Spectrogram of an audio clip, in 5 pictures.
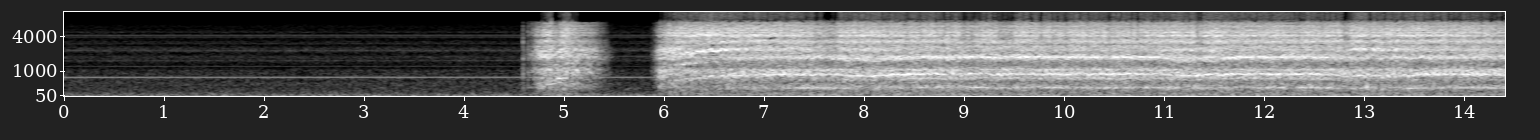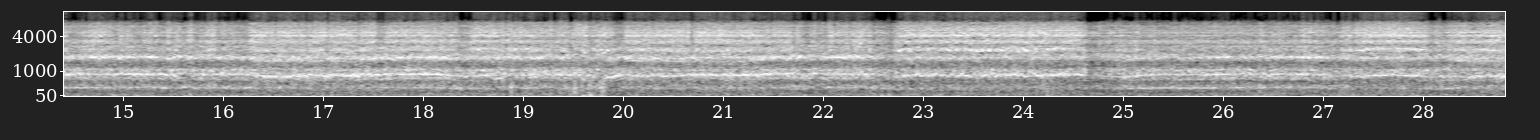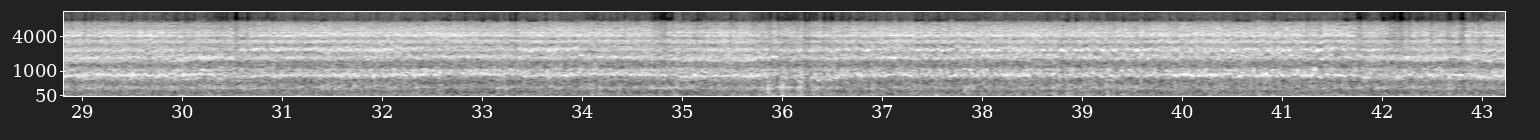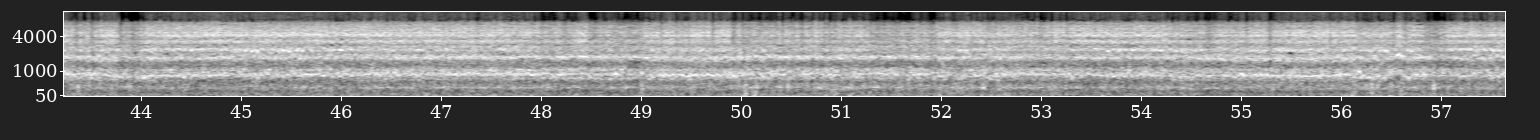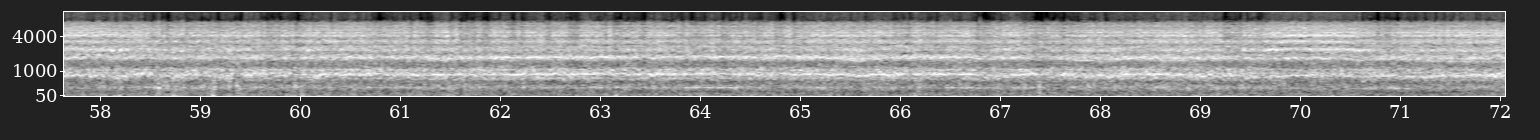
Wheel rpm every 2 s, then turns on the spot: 0, 0, 40, 190, 230, 230, 230, 230, 220, 220, 220, 220, 220, 230, 210, 210, 220, 220, 220, 210, 210, 210, 210, 230, 220, 230, 230, 210, 210, 230, 230, 230, 230, 220, 220, 210.
none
